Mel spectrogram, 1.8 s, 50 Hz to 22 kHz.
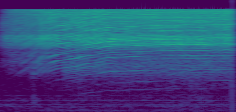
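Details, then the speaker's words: Buehler motor in an Arbour Models locomotive kit (Brooks 2-6-0 / Sierra 4-6-0), tested after oiling: high thin whine spins up, holds a steady even pitch and winds down with no scratching. Normal run, a strong runner with good torque. "okay much better seems like a good strong Runner good torque"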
